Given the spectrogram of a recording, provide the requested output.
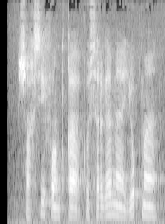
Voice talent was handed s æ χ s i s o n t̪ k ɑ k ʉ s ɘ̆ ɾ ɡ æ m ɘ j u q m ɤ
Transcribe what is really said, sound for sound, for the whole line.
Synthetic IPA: ʃ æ χ s i f o n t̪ q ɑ k ʉ s ɘ̆ ɾ ɡ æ m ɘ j u q m ɤ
